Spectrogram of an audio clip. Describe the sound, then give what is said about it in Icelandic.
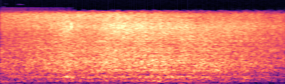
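Calm, mirror-flat sea water by Grímsey island washes and laps steadily near a boat, a continuous soft hiss of gentle waves with a faint breath of wind and no voices. “nú erum við statir hérna á speil slettum sjónum hérna við, við Grímseg.”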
